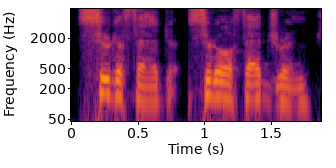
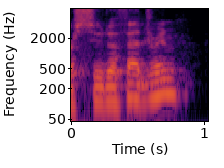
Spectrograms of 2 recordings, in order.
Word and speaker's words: pseudoephedrine: Why would it be P? For pseudoephedrine? – Well, I guess, yeah, you're right. – You think they're going to take a silent P and put it in size 48 font right on the box? – You would never guess I was valedictorian.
